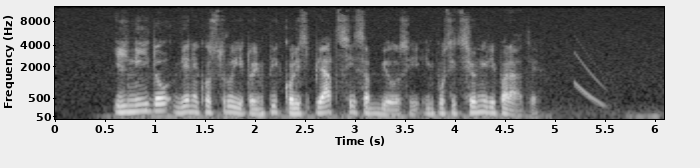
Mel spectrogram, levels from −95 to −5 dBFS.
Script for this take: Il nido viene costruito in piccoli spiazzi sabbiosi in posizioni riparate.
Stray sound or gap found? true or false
true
